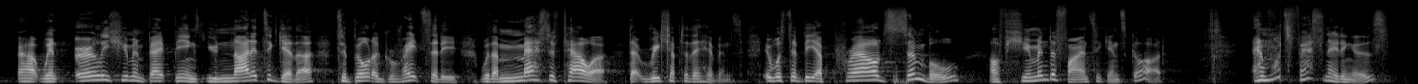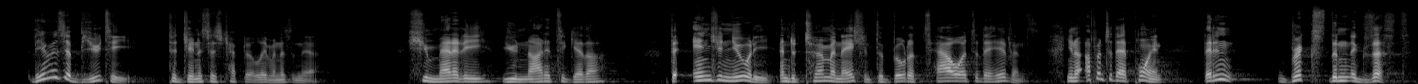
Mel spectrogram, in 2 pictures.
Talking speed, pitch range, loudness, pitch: 155 wpm, 130-180 Hz, -28 LUFS, 150 Hz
